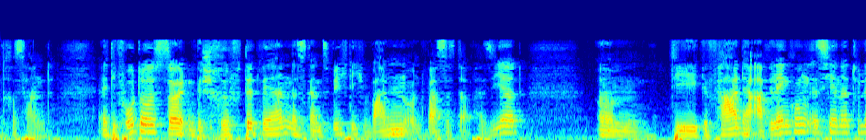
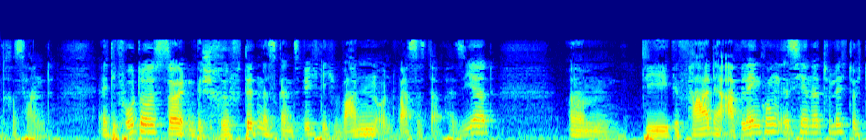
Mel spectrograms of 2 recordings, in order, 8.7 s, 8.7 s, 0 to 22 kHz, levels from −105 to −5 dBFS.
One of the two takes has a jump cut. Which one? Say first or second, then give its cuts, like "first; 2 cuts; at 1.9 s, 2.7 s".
second; 1 cut; at 2.6 s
